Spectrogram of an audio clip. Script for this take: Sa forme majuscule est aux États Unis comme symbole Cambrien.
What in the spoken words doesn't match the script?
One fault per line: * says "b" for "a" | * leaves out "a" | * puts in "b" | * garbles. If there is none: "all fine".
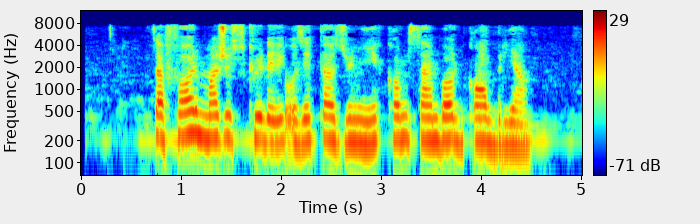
all fine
